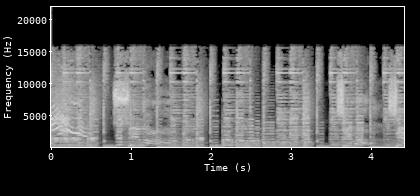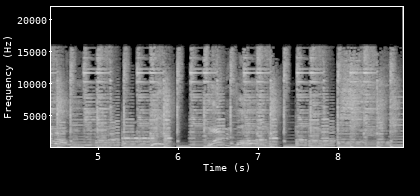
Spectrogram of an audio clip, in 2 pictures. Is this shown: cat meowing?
yes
